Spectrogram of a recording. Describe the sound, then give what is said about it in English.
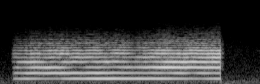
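A steady oscillator tone at about 256 cycles per second, a low-middle hum with a bright, buzzy edge, held evenly for about two seconds before cutting off abruptly. “Now let us assume that I could spin this iron bar 256 times per second.”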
